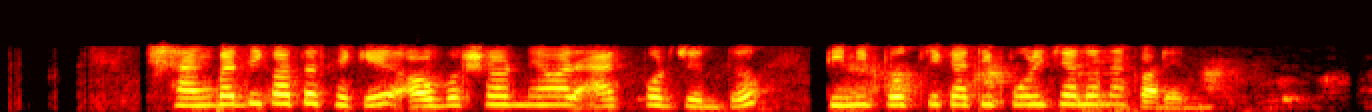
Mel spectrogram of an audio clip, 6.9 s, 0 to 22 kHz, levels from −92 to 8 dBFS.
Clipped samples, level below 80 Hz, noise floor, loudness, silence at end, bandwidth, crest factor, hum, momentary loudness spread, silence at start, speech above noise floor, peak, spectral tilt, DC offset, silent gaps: under 0.1%; -58 dBFS; -56 dBFS; -17 LUFS; 0.4 s; 4.3 kHz; 16 dB; none; 9 LU; 0.75 s; 40 dB; -2 dBFS; -8.5 dB/octave; under 0.1%; none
